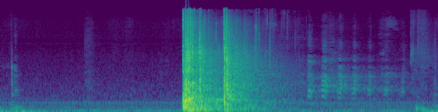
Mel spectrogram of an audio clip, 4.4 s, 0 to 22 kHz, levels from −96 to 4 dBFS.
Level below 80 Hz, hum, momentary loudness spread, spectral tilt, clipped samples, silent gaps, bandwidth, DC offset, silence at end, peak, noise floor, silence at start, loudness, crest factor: -36 dBFS; 60 Hz at -45 dBFS; 20 LU; -4 dB/octave; under 0.1%; none; 17 kHz; under 0.1%; 1.1 s; 0 dBFS; -52 dBFS; 0.2 s; -17 LUFS; 24 dB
